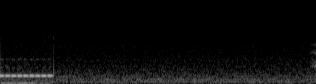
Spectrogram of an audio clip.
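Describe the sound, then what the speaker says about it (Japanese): A phone call being dialed in the video game Lost Judgment: a steady electronic dialing tone pulses briefly at the start, then gives way to a faint hiss before the line connects. "電話してみます。"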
